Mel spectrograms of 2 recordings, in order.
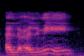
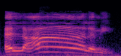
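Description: First: The middle vowel is a short i sound. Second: The middle vowel is a long a sound. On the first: The word is written without the alif. The speaker calls it wrong. "if you remove the vowels, it will sound like this" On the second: The word is written with the alif. The speaker calls it right. "it actually does sound like al-alamin"

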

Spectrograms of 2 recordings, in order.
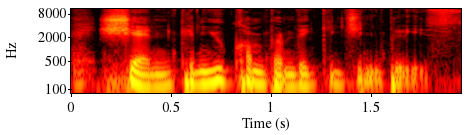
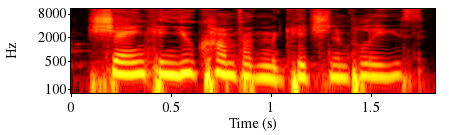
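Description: First: It is said in an imitated London accent. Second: It is said in the speaker's ordinary accent.

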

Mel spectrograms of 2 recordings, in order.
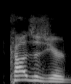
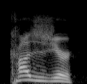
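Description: No difference in how they are said.

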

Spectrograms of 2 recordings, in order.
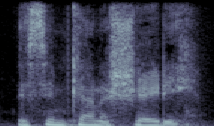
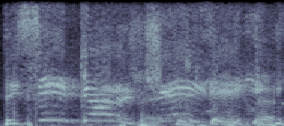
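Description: First: It is said at a normal, quiet volume. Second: It is said loudly.

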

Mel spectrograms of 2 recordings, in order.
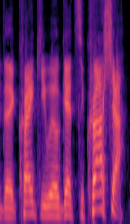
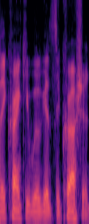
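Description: First: It is said loudly with lots of energy. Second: It is said quietly with little energy. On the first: The speaker calls it right. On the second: The speaker calls it wrong.

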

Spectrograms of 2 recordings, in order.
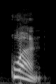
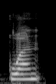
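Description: First: The word has a sharply falling tone. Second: The word has a high level tone. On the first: It means wearing a hat or being foremost. "就读第四声冠" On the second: It means a hat or something like a hat. "读第一声冠"

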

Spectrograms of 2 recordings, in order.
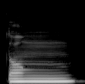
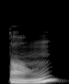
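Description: First: The pitch stays mid and level. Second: The pitch starts low and rises. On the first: "Seventh tone, mid flat" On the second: "Fifth tone, low rising"

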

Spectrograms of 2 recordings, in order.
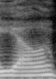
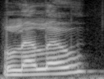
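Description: First: The word begins with a Y sound. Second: The word begins with an L sound. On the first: The speaker calls it right. "It's supposed to be yellow" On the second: The speaker calls it wrong. "Lello? Mm-hmm"

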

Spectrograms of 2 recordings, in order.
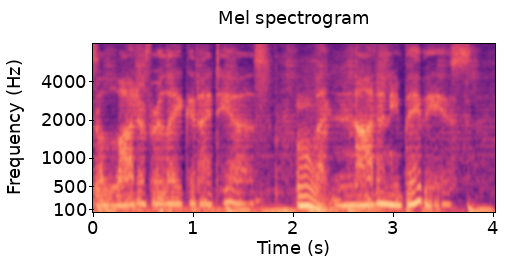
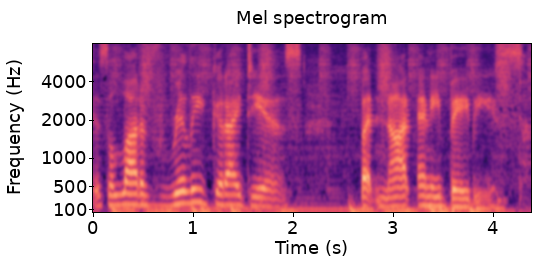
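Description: First: The voice is put on, low and soft. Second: The voice is ordinary, at normal pitch and volume.

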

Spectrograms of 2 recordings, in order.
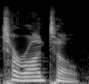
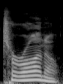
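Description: First: The second T is clearly pronounced. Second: The second T is dropped. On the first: The speaker calls it wrong. "Don't say Toronto" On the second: The speaker calls it right. "There's no T"

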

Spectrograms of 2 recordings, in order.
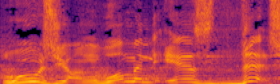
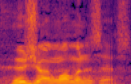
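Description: First: It is said in a flirtatious, excited tone. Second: It is said in a plain, matter-of-fact tone.

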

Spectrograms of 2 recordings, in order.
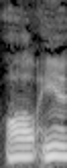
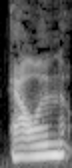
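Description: First: It sounds like two words, all in, clearly. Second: It sounds like the name Alan, second syllable reduced. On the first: The speaker calls it right. "or All In if you pronounce it correctly" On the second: The speaker calls it wrong. "It's spelled A-L-L-I-N, Alan"

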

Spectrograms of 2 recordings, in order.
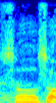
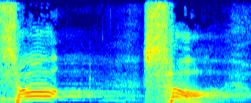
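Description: First: It is said gently and kindly. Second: It is said with intensity.

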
